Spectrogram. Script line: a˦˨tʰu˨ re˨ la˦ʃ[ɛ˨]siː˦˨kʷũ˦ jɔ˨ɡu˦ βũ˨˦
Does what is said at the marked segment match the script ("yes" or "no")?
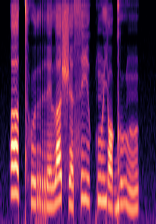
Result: yes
